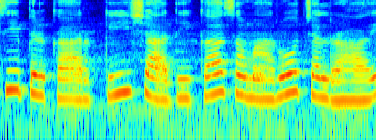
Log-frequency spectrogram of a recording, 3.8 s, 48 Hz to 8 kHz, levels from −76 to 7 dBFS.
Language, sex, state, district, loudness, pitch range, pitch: Hindi, female, Madhya Pradesh, Bhopal, -15 LUFS, 225-270 Hz, 245 Hz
